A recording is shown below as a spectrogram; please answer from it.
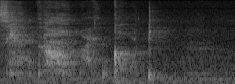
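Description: A woman whispering faintly, breathy and without clear words, through the first second or so, followed by a couple of small clicks.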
